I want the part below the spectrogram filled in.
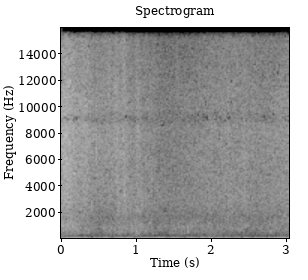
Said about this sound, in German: Der Wind, die Wellen.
